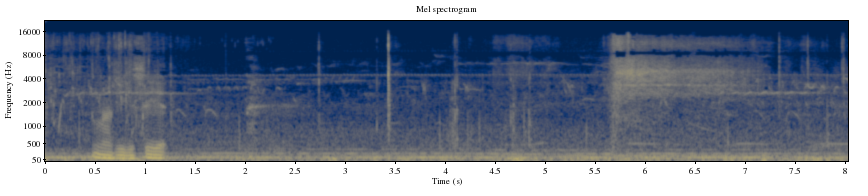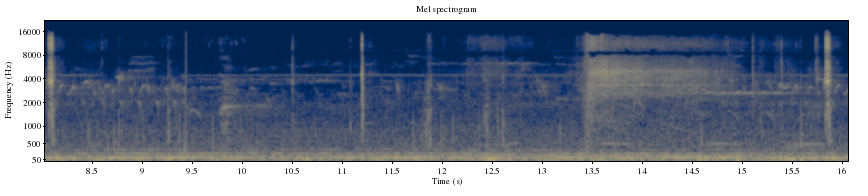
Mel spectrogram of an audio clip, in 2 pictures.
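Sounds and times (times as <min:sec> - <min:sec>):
sharp clicks: 0:07.2 - 0:08.5, 0:15.0 - 0:16.0.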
